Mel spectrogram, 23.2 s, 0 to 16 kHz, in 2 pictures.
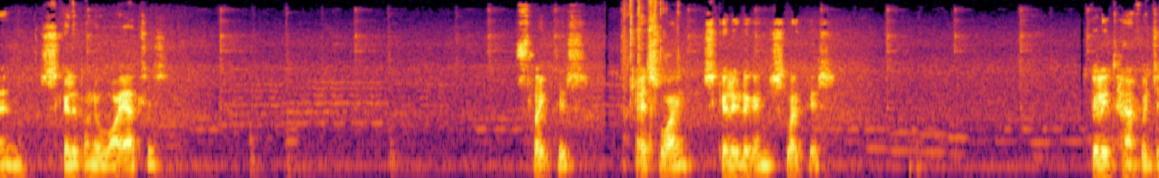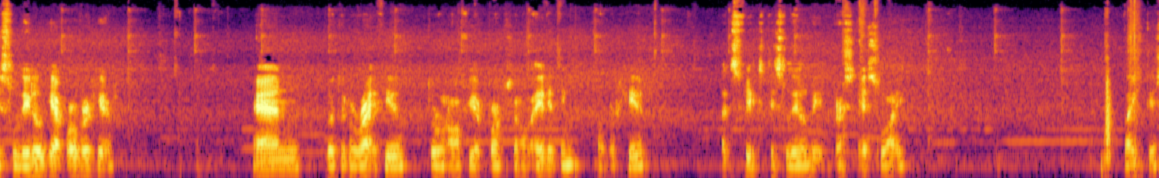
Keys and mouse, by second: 6.0 Escape, 6.2 s, 6.6 y, 9.1 click, 16.7 click, 20.0 s, 20.3 y.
